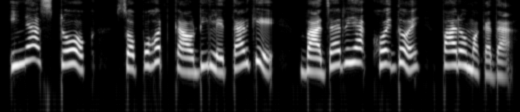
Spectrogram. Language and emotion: Santali, happy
